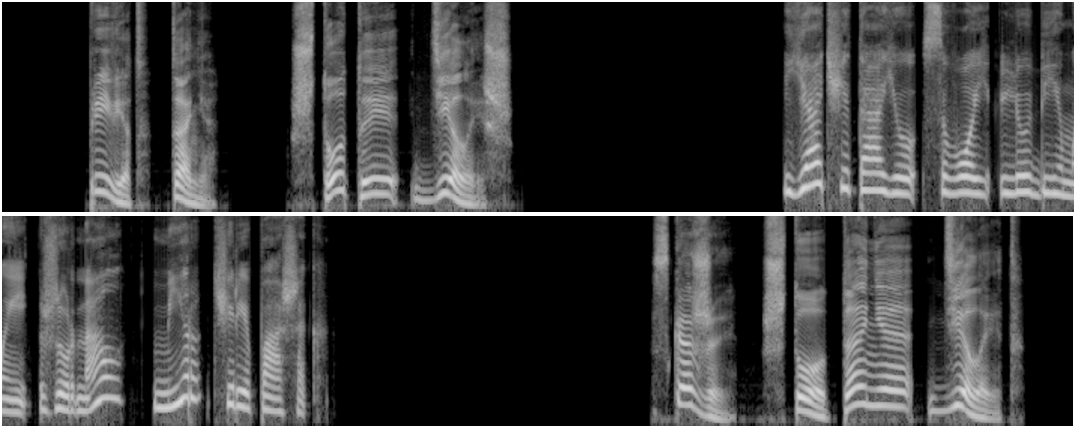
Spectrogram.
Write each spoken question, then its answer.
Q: Скажи, что Таня делает?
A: Она читает журнал.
